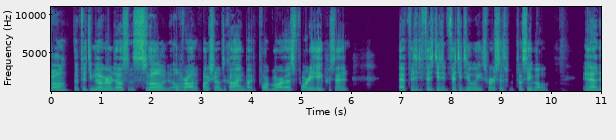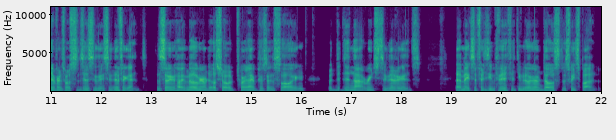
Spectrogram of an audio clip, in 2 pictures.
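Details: Dysarthria in an adult man with multiple system atrophy, which he describes as fast-moving; real, unacted speech.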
